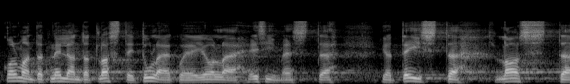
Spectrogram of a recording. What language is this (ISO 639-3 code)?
est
